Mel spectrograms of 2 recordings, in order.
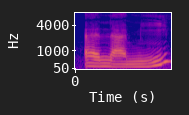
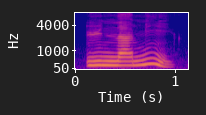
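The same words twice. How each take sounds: First: "un ami" with un vowel, N linked onto "ami"; masculine liaison. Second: "une amie" with a clear French u, N linked onward; louder "une amie", stressing the u vowel; feminine liaison. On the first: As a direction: start "ami" with the N of "un". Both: Shown as a demonstration. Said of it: "very important how you pronounce the vowel".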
